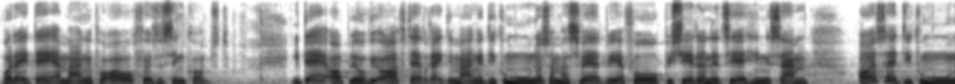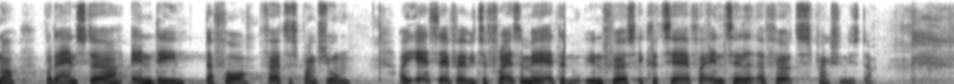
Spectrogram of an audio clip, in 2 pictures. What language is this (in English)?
Danish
